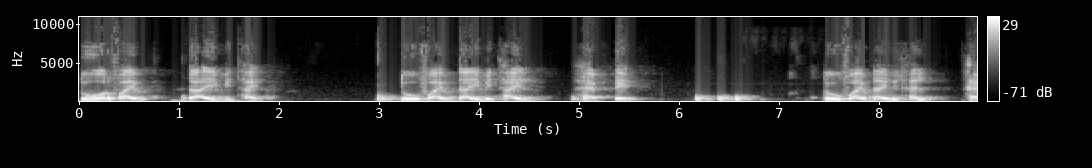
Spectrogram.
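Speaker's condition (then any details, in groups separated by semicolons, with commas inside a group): No condition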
